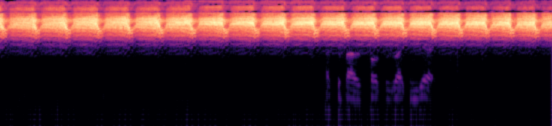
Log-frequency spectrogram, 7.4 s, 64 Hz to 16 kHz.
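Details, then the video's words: Large green cicada, Lancaster County, Pennsylvania, August 18, 2016, pulsing its shrill buzz about twice a second in a steady rhythm, while a person's voice speaks briefly midway. "Nathan's Big Green Cicada"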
